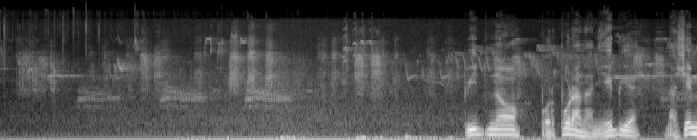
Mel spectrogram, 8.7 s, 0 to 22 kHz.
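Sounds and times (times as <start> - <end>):
soft outdoor hiss: 0.0 - 8.7
thrushes singing in a dawn chorus: 0.0 - 8.7
speech: 5.8 - 8.7.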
